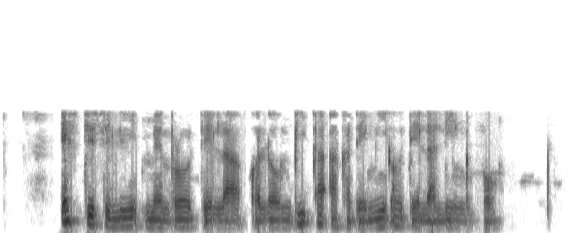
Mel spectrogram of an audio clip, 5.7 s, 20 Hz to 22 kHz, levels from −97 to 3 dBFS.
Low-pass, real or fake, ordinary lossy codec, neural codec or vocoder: 3.6 kHz; real; AAC, 32 kbps; none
